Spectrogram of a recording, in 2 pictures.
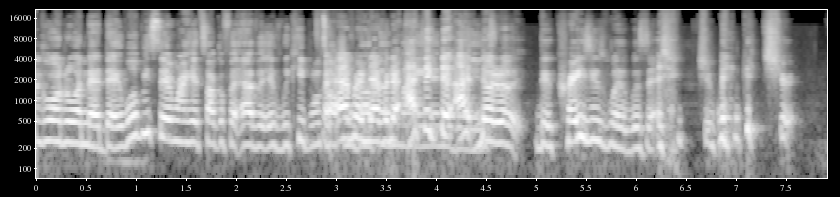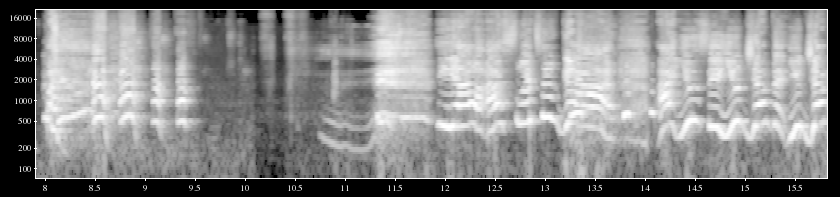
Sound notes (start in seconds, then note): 8.0 Blac Chyna laughs; 8.0 Treasure laughs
